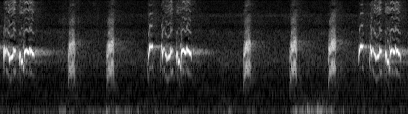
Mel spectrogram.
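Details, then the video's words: Lively sooty-headed bulbul lure sound: bubbly slurred warbles alternating with single sharp chirps at roughly half-second spacing, with low knocking noises in the background. "Suara pikat burung kutilang || kutilang gacor || kutilang ribut"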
